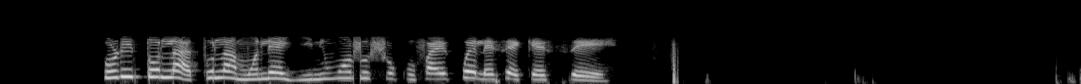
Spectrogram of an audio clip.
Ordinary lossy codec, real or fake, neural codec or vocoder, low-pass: none; real; none; 3.6 kHz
